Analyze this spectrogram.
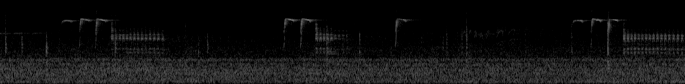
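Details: Eurasian blue tit recorded with a Sony HDR-PJ10E camcorder: very high, thin tsee notes running straight into a short buzzy churr, the phrase given three times about every two and a half seconds over steady low hiss.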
